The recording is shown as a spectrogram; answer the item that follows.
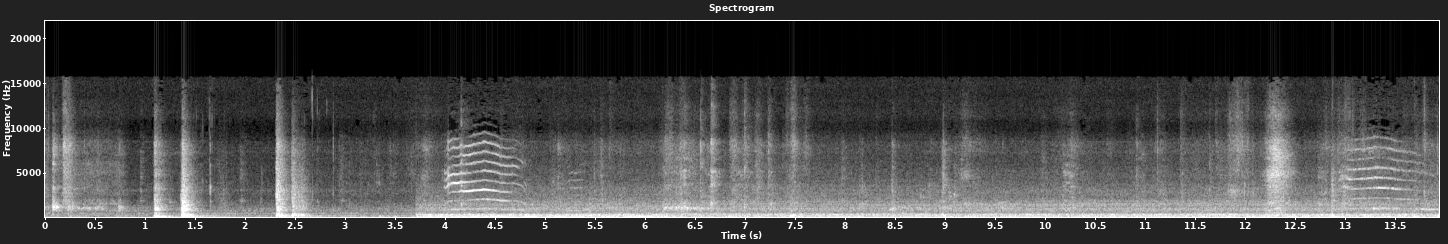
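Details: Rescued foster kitten with a broad forehead, angrily protesting: two high harmonic meows, one near the middle and one near the end, among knocks and thumps early on and a steady low indoor hum.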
